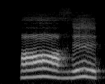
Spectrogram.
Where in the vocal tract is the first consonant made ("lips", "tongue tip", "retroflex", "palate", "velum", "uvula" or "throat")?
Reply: throat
